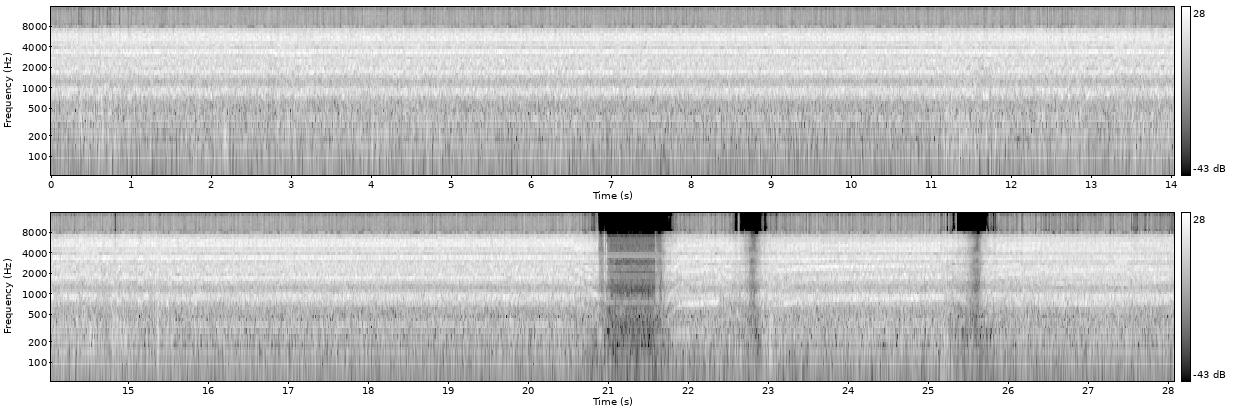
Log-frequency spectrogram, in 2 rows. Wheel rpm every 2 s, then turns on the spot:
210, 210, 210, 210, 210, 210, 210, 210, 210, 210, 100, 130, 160, 200.
none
